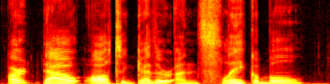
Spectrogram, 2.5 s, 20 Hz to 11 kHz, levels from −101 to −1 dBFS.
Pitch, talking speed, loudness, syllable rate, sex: 195 Hz, 95 wpm, -16 LUFS, 4.9 syllables/s, female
